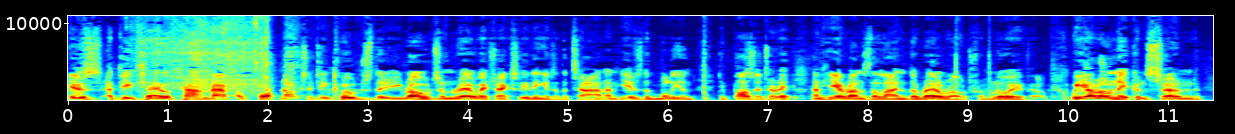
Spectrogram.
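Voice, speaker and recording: An actor playing a pompous criminal mastermind in a radio play, speaking with precise, formal, grandiose diction. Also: male voice, mid-range voice, lively intonation, moderate pace, few pauses, a bit bright, slight background noise, close to an everyday voice. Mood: commanding.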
